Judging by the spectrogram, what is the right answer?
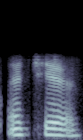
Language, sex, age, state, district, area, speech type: Hindi, female, 60+, Uttar Pradesh, Mau, rural, conversation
